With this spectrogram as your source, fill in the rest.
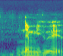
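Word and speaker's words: Nimue: Nimu, that's how you pronounce it.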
